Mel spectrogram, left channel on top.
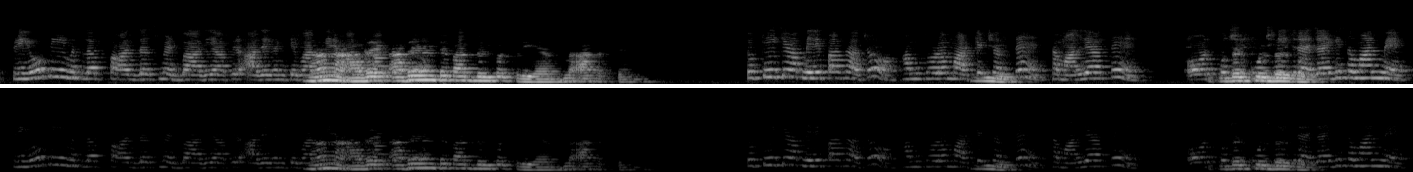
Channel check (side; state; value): right; quieter; 19.9 dB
